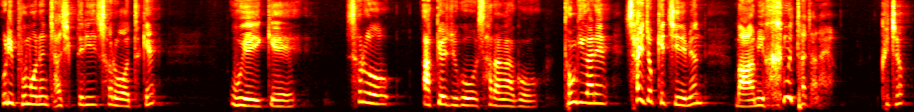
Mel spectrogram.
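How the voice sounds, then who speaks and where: A man preaching a revival sermon, swinging from loud exclamations to hushed whispers and prodding the audience with questions. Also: sits high, expressive, measured pace. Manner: prods the audience with questions and tag words. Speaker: guest preacher at a revival meeting.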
